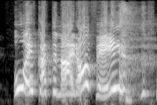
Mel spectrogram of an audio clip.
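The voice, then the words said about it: Put-on Canadian accent. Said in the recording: “you have to do it in a Canadian accent.”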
